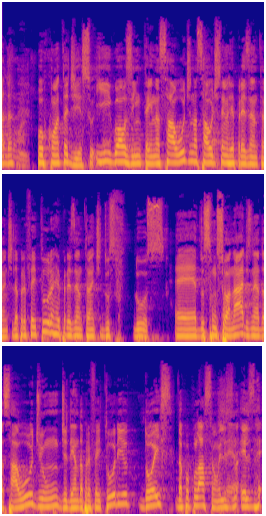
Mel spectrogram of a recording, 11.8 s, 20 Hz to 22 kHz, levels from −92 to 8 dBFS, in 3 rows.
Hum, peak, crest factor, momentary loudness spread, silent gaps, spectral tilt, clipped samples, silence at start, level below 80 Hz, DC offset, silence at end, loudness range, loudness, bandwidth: none; 0 dBFS; 14 dB; 5 LU; none; -5.5 dB/octave; under 0.1%; 0 s; -28 dBFS; under 0.1%; 0 s; 2 LU; -16 LUFS; 15 kHz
